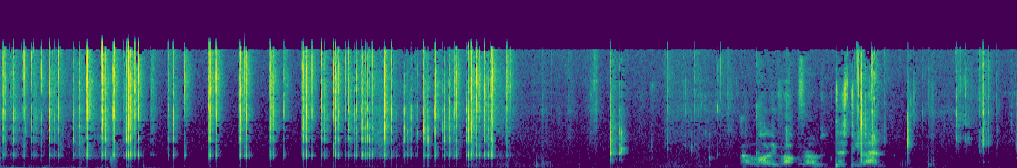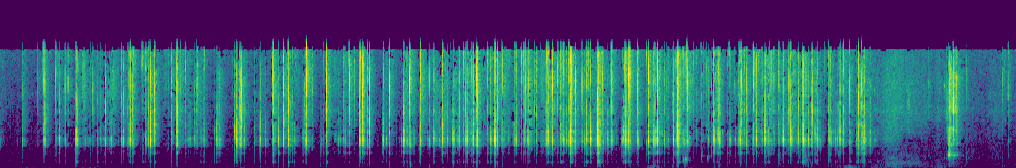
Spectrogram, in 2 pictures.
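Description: Long fingernails tap and click on a hard plastic light-up toy.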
